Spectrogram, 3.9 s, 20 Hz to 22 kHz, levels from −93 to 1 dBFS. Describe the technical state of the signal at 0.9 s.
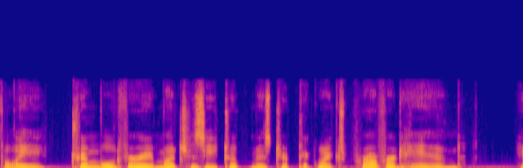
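A steady low tone at 50 Hz, with some low harmonics, sits under the speech at 0.9 s and throughout the clip, roughly 35 dB below it. This is mains hum: a ground loop or nearby transformer coupling the power line into the signal.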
